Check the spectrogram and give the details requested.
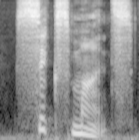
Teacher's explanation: For months, we often say months. We turn the th into a t sound because it is easier to go from n to t to s six months.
